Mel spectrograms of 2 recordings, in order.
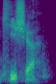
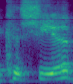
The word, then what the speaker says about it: Keshia: But a lot of people pronounce my name Keshia because of the way it's spelled.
